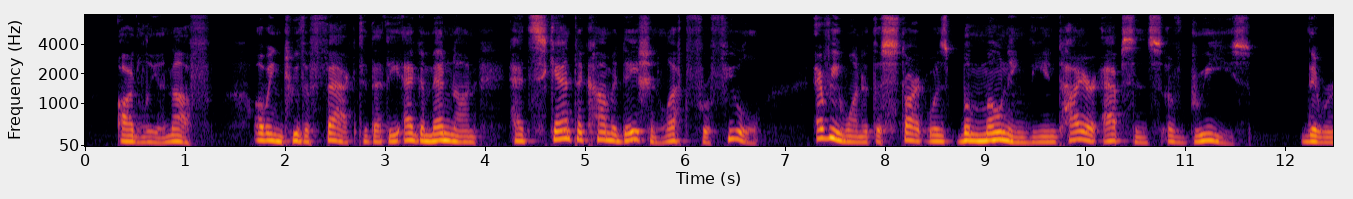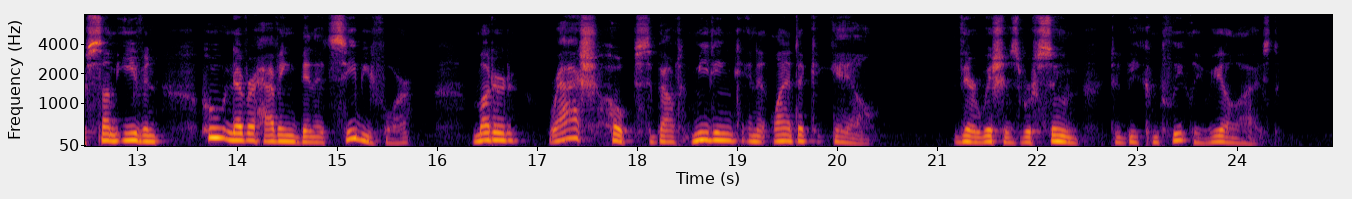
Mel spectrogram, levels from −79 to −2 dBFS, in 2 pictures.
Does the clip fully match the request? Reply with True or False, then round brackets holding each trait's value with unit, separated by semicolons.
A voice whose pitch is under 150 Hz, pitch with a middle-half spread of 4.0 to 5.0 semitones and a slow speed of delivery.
True (135 Hz; 4.4 semitones; 130 wpm)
